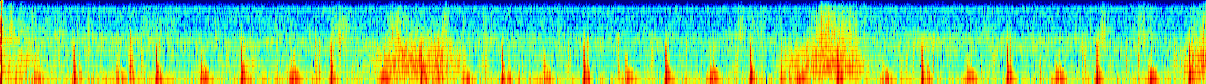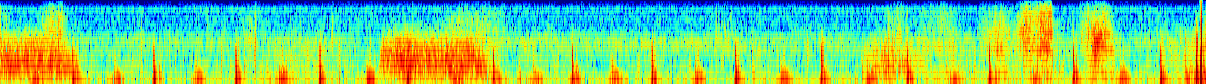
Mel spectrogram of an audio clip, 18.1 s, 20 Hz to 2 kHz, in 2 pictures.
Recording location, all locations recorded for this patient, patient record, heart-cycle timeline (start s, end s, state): pulmonary valve (PV)
aortic valve (AV)+pulmonary valve (PV)+tricuspid valve (TV)+mitral valve (MV)
#Age: Child
#Sex: Male
#Height: 114.0 cm
#Weight: 19.3 kg
#Pregnancy status: False
#Murmur: Absent
#Murmur locations: nan
#Most audible location: nan
#Systolic murmur timing: nan
#Systolic murmur shape: nan
#Systolic murmur grading: nan
#Systolic murmur pitch: nan
#Systolic murmur quality: nan
#Diastolic murmur timing: nan
#Diastolic murmur shape: nan
#Diastolic murmur grading: nan
#Diastolic murmur pitch: nan
#Diastolic murmur quality: nan
#Outcome: Abnormal
#Campaign: 2015 screening campaign
0.00	0.20	unannotated
0.20	0.36	S1
0.36	0.52	systole
0.52	0.64	S2
0.64	0.83	diastole
0.83	0.98	S1
0.98	1.14	systole
1.14	1.24	S2
1.24	1.48	diastole
1.48	1.60	S1
1.60	1.76	systole
1.76	1.90	S2
1.90	2.16	diastole
2.16	2.28	S1
2.28	2.44	systole
2.44	2.58	S2
2.58	2.84	diastole
2.84	2.98	S1
2.98	3.12	systole
3.12	3.26	S2
3.26	3.48	diastole
3.48	3.58	S1
3.58	3.74	systole
3.74	3.88	S2
3.88	4.08	diastole
4.08	4.16	S1
4.16	4.34	systole
4.34	4.46	S2
4.46	4.68	diastole
4.68	4.78	S1
4.78	4.94	systole
4.94	5.06	S2
5.06	5.32	diastole
5.32	5.42	S1
5.42	5.58	systole
5.58	5.70	S2
5.70	5.96	diastole
5.96	6.10	S1
6.10	6.24	systole
6.24	6.38	S2
6.38	6.62	diastole
6.62	6.72	S1
6.72	6.86	systole
6.86	7.00	S2
7.00	7.24	diastole
7.24	7.34	S1
7.34	7.50	systole
7.50	7.64	S2
7.64	7.90	diastole
7.90	8.02	S1
8.02	8.18	systole
8.18	8.32	S2
8.32	8.60	diastole
8.60	8.72	S1
8.72	8.90	systole
8.90	9.00	S2
9.00	9.22	diastole
9.22	9.40	S1
9.40	9.56	systole
9.56	9.68	S2
9.68	9.90	diastole
9.90	10.00	S1
10.00	10.18	systole
10.18	10.26	S2
10.26	10.50	diastole
10.50	10.60	S1
10.60	10.76	systole
10.76	10.88	S2
10.88	11.12	diastole
11.12	11.26	S1
11.26	11.42	systole
11.42	11.54	S2
11.54	11.78	diastole
11.78	11.92	S1
11.92	12.04	systole
12.04	12.18	S2
12.18	12.38	diastole
12.38	12.56	S1
12.56	12.72	systole
12.72	12.84	S2
12.84	13.04	diastole
13.04	13.14	S1
13.14	13.30	systole
13.30	13.44	S2
13.44	13.64	diastole
13.64	13.74	S1
13.74	13.90	systole
13.90	14.02	S2
14.02	14.24	diastole
14.24	14.36	S1
14.36	14.52	systole
14.52	14.66	S2
14.66	14.88	diastole
14.88	15.00	S1
15.00	15.16	systole
15.16	15.30	S2
15.30	15.54	diastole
15.54	15.68	S1
15.68	15.82	systole
15.82	15.94	S2
15.94	16.14	diastole
16.14	16.26	S1
16.26	16.42	systole
16.42	16.58	S2
16.58	18.10	unannotated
